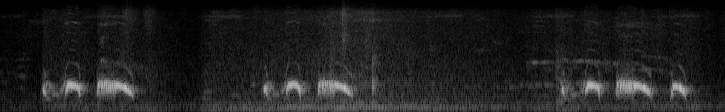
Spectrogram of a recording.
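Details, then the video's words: Male spotted dove suited as a lure, giving three repeated coo phrases. Each is a quick pair of short low notes, then a longer hollow coo and a final clipped note, with quiet low background noise between phrases. "Derkuku Tekukur Jantan Cocok Buat Pancingan"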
